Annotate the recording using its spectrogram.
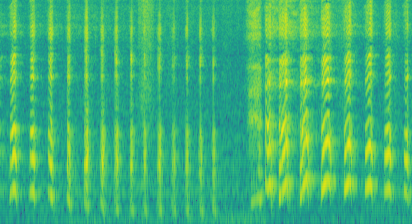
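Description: A woman laughing heartily in a laughter-yoga exercise: a quick run of rhythmic "ha-ha-ha" pulses, about five a second, that trails off, a brief pause about three seconds in, then a second loud run of laughter.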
